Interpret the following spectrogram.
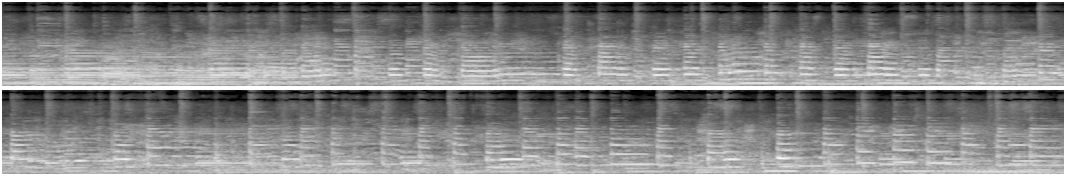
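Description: A small live band playing an instrumental passage of a slow, blues-tinged song. Two electric guitars pick melody lines and chords over a steady low line, with no singing.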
